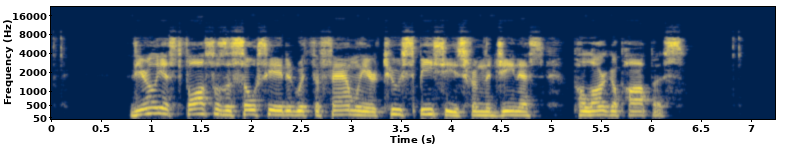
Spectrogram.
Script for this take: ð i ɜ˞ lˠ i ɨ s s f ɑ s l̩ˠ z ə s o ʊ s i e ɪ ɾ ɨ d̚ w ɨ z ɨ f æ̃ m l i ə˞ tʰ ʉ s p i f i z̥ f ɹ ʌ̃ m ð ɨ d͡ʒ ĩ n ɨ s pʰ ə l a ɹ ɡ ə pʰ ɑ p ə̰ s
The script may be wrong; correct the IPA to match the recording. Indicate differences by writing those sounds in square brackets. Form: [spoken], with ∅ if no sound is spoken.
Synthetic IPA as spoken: ð i ɜ˞ lˠ i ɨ s [t] f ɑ s l̩ˠ z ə s o ʊ s i e ɪ ɾ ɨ d̚ w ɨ [ð] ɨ f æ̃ m l i ə˞ tʰ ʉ s p i [ʃ] i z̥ f ɹ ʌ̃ m ð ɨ d͡ʒ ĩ n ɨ s pʰ ə l [ɑ] ɹ ɡ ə pʰ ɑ p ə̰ s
